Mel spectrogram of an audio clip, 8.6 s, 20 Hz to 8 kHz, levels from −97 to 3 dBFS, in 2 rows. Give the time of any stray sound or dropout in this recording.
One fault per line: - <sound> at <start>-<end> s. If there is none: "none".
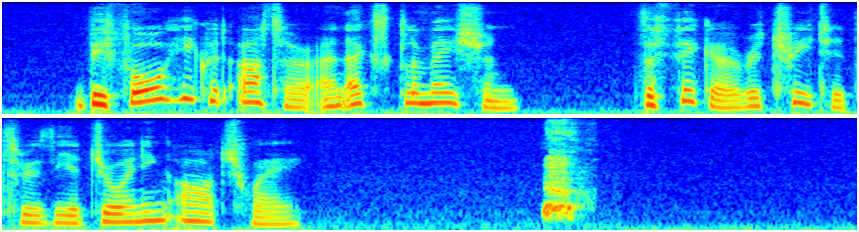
- bark at 7.0-7.3 s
